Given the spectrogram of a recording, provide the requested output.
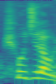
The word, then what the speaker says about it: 표지: 기록할 지자로 쓰기도 해 그래서 이때는 표시라고 읽지 않고 표지라고 읽으면 뭘로 읽는다 다지 표지 무슨 알겠죠 우리가 지식 할 때는 식으로 읽지만 표지 할 때는 표식이 아니라 표지라고 해야 된다 이해되나요 그거 좀 기억해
